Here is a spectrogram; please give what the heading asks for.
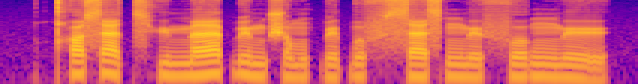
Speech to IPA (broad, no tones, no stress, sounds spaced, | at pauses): qʰ o s æ t͡sʰ y m æ ɓ ø m ʃ ɔ m k͡p ø ɓ o f s æ s ŋ͡m ø f o ŋ͡m ø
